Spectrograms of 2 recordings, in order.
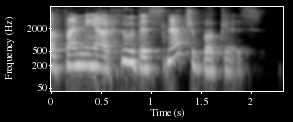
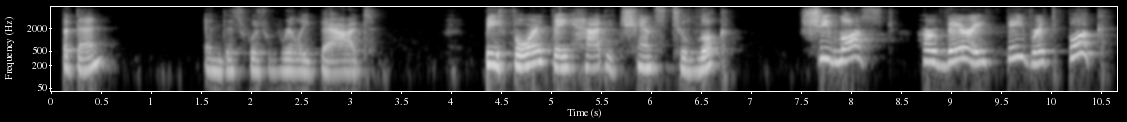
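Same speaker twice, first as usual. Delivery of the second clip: slow, lilting bedtime rhyme reading; story narration; 3 semitones lower than usual. A narrator's reading. Reading a rhyming bedtime book to the class, gentle storyteller voice. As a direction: read it like a picture book to little ones.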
